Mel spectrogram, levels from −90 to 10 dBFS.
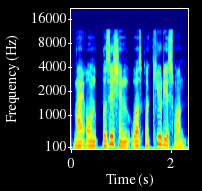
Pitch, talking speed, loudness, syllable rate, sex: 140 Hz, 180 wpm, -18 LUFS, 5.1 syllables/s, male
